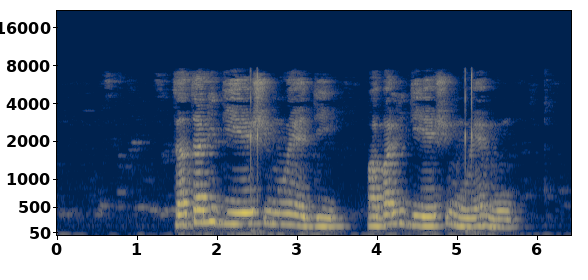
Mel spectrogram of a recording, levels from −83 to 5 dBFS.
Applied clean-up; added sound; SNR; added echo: none; Finger snapping; 18 dB; reverberation time 0.3 s.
